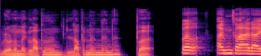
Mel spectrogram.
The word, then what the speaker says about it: McLaughlin: those tech bits, I am joined by Ronan McLaughlin.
